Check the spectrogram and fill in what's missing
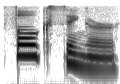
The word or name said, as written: folksinger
